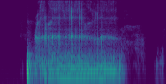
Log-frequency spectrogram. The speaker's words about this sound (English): Did you hear that? It's not a very good gargle. I'm not very impressed with myself. I thought I could gargle a little better. That was a lot of water too. That is gargling.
